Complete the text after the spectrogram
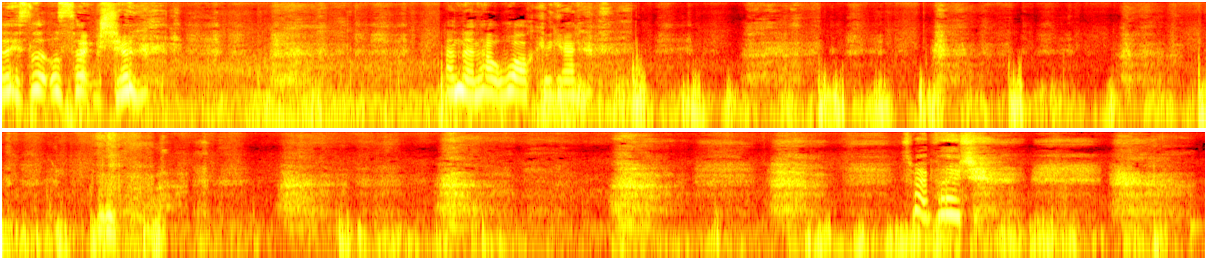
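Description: A middle-aged woman talks breathlessly and with animation close to a phone microphone.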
